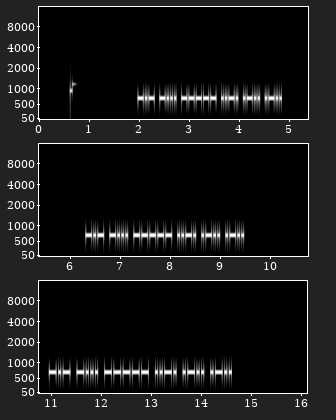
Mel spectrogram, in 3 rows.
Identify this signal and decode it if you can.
Morse code, heard as a keyed tone, about 29 wpm, 700 Hz. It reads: KB0FLL KB0FLL KB0FLL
